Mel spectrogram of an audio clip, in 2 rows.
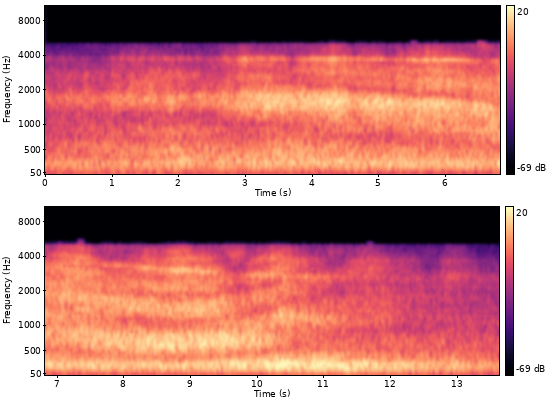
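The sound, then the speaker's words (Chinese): A loud, steady roar of an airplane engine fills the whole stretch, with a whining tone that slowly rises and bends as the aircraft passes. It is the plane bringing a 12-member Chinese farming team to Niger, on the edge of the Sahara. No voices are heard. “农耕队员一下飞机就被强烈的阳光照得睁不开眼睛”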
